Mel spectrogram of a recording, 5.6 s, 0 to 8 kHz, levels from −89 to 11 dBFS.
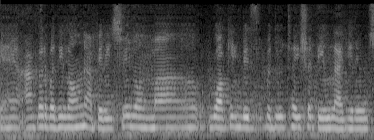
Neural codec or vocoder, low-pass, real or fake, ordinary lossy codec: codec, 16 kHz, 1.1 kbps, Voila-Tokenizer; none; fake; none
